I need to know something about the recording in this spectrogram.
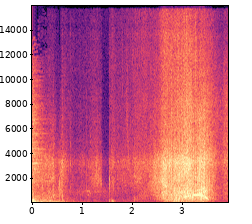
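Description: Footsteps crunch on snow close by.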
